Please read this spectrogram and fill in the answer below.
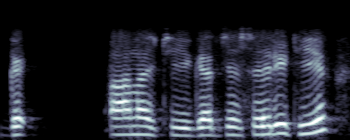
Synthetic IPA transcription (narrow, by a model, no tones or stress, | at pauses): ɡ | aːnad͡ʒʈʰiːkɡɐɾt͡ʃʰeseɾiʈʰiːk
